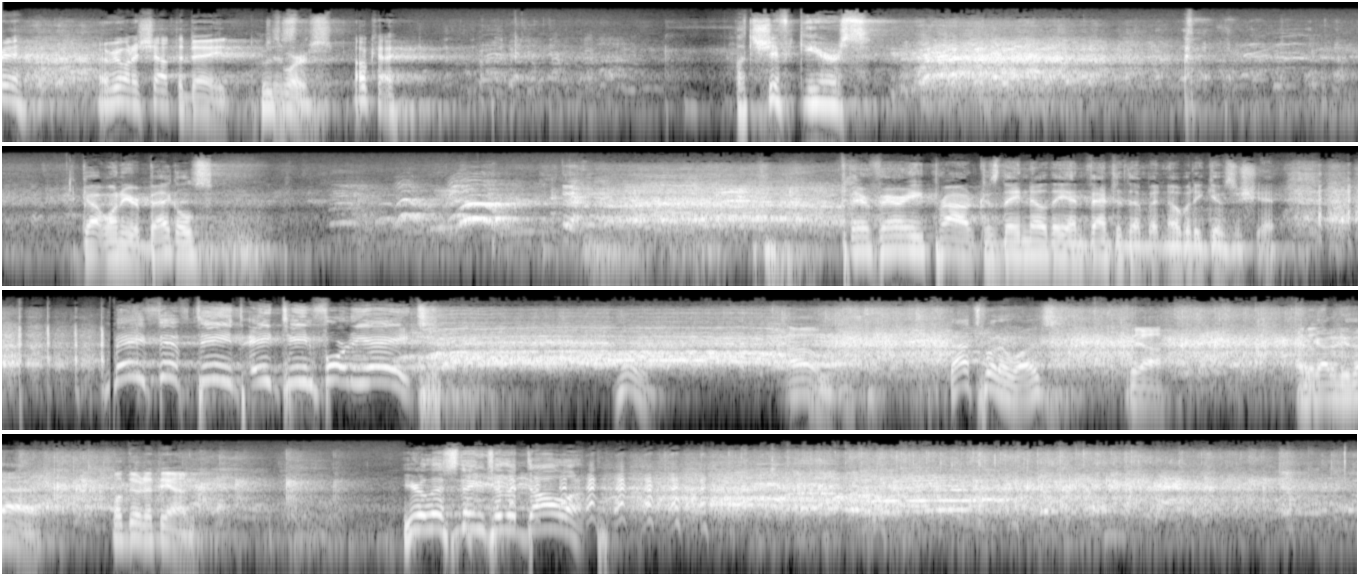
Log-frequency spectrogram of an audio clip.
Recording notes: Live in NJ. Live from Sayreville, NJ.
